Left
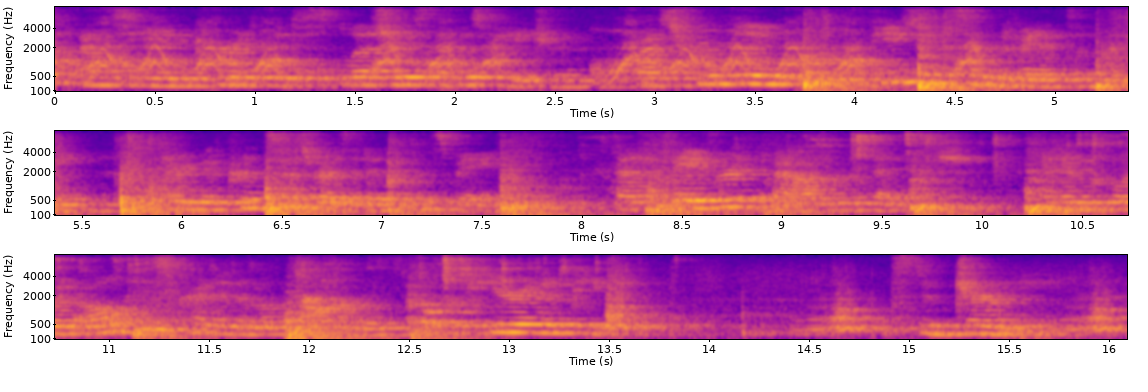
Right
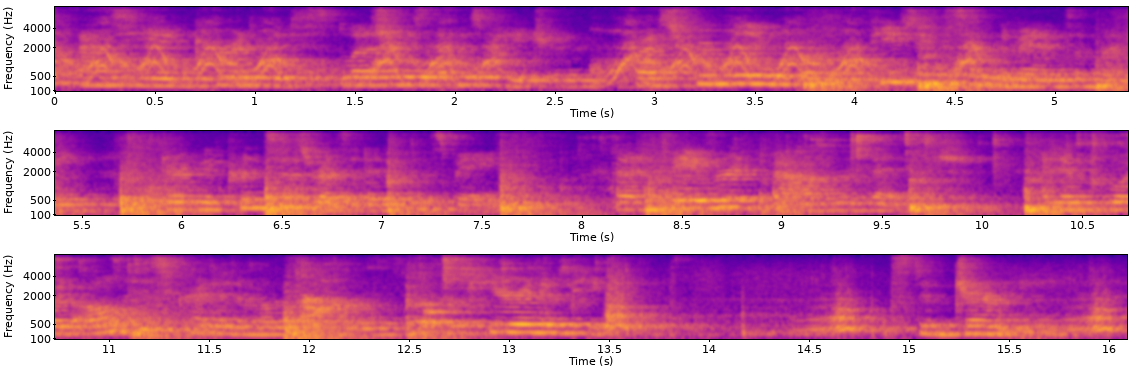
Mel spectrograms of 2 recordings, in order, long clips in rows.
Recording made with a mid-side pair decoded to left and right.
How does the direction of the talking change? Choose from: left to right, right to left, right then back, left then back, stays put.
stays put.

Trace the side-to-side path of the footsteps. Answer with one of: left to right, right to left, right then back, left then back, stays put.
left to right.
